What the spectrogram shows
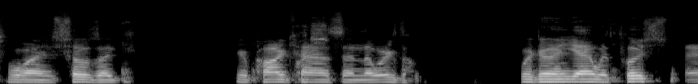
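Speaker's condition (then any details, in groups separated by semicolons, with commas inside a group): Cerebral palsy; power wheelchair since childhood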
